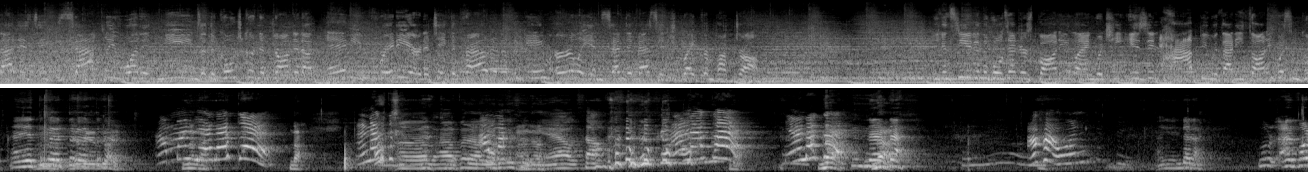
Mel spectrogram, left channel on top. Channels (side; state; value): both; different; correlation -0.01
